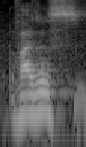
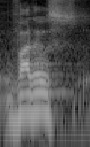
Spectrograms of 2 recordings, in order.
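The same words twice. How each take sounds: The two takes are said the same way.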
